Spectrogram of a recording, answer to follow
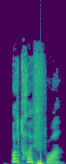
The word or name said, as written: autrefois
